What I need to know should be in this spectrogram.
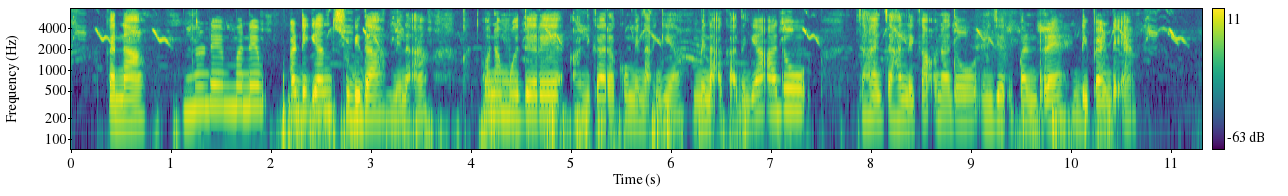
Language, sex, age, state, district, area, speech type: Santali, female, 18-30, Jharkhand, Seraikela Kharsawan, rural, spontaneous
